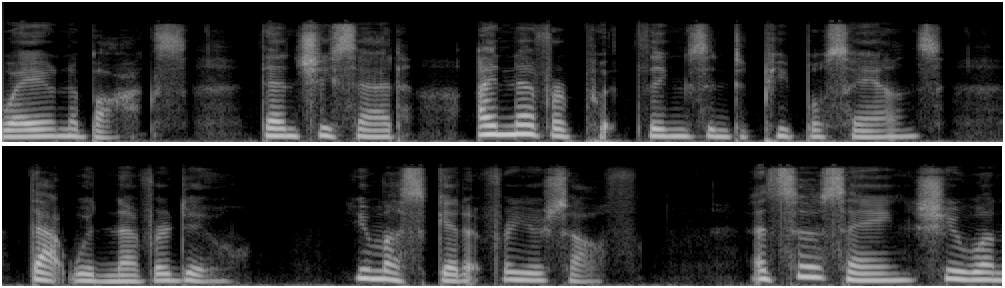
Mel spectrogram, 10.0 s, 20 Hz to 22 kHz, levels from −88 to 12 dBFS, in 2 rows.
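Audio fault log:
Nothing to log here; the speech comes across without a single fault worth noting.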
